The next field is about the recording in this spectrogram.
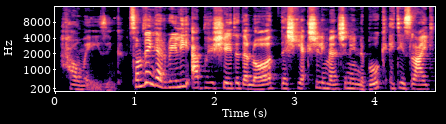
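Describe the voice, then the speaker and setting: A woman's voice: medium pitch, fast talker. A young woman from Italy with an Italian accent, talking earnestly to viewers in a casual book review video. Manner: animated, earnest, direct to viewer.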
